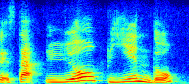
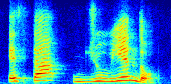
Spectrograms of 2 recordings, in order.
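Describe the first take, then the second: First: The vowel after 'll' is clearly o. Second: One vowel in the verb is changed from o. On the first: The speaker calls it right. "tendríamos que decir está lloviendo con O" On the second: The speaker calls it wrong. "como dije mal, alteré una letra"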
